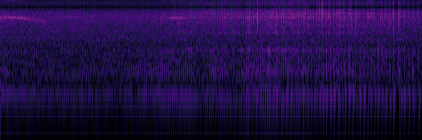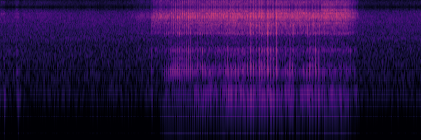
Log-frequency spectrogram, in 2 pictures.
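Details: Vita the dog snoring in her sleep: a low, fluttering, vibrating inhale that trails off, a pause, then a louder harsh, rasping snore of about a second and a half in a quiet indoor setting.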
